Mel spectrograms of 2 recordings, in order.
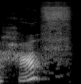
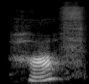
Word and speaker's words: half: fraction is pronounced a half a half you don't pronounce the l and you can you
